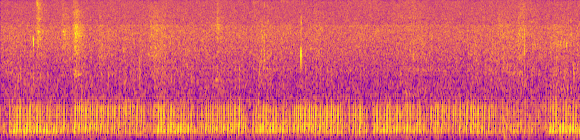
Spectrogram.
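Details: Mustard, a cat living on a regenerative farm in County Kilkenny, Ireland, purrs through a belly rub; rhythmic rumbling with distinct breath pauses about every second, and a few faint ticks.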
